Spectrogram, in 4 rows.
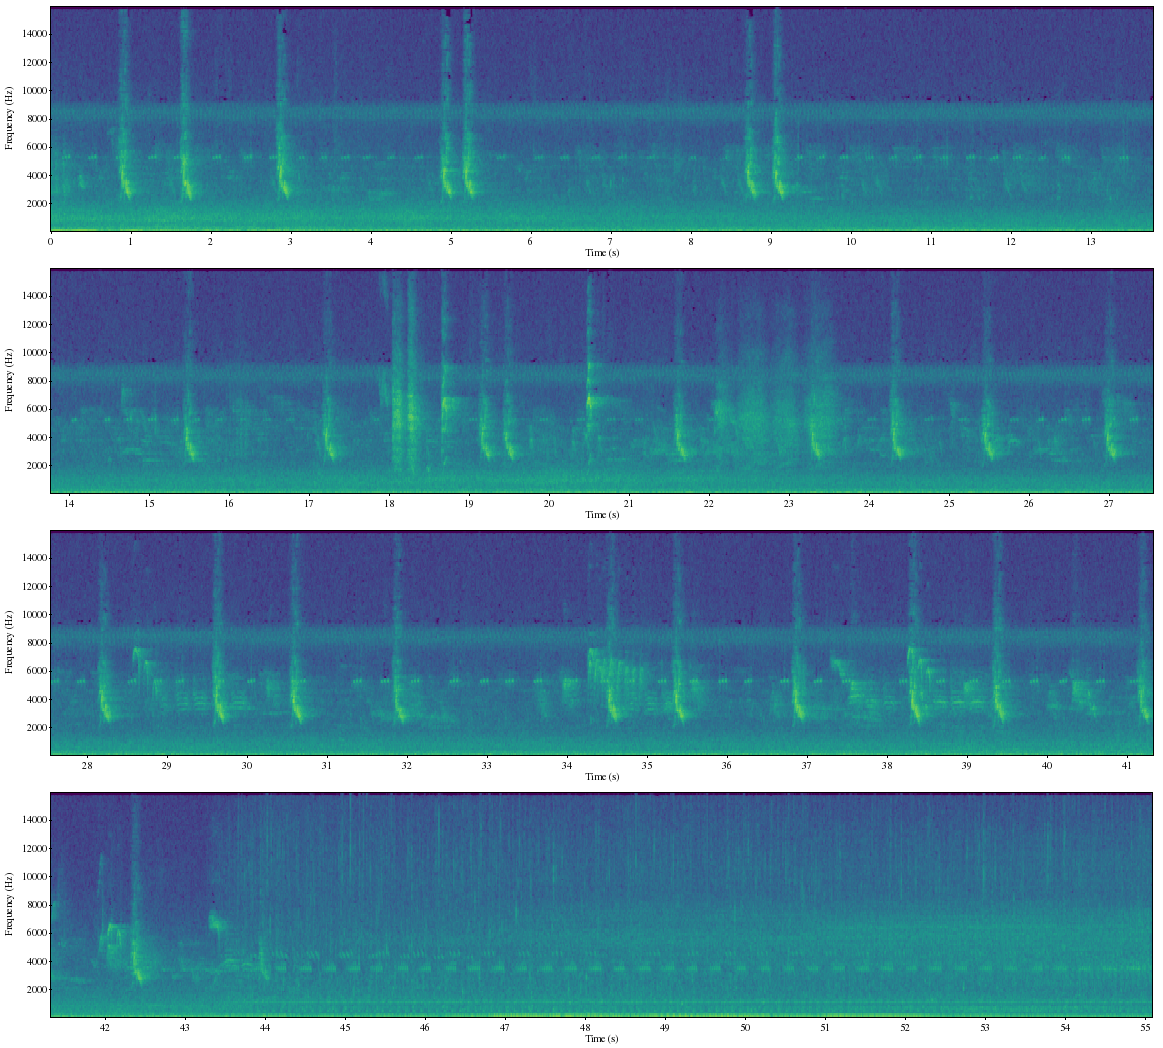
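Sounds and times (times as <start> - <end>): songbird chirping: 43.2 - 55.0
low background rumble: 43.5 - 55.0.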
